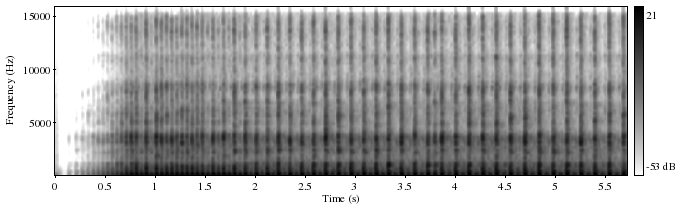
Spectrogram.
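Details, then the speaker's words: 2006 Honda 5HP four-stroke short-shaft outboard, started after maintenance: catches within a second and settles into a steady low chugging idle; owner unsure of normal idle sound and finds it slightly clunky, but it runs fine. "She starts right up, guys, right up. Honda reliability. All right, y'all, like I was saying, the motor's running perfectly right now. It's running perfectly."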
